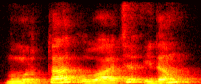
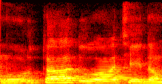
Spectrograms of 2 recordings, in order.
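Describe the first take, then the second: First: Uvacha and idam are said as separate words. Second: Uvacha and idam merge into one word. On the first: "इसको संधि तोड़ लें" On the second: "तो ये एक word है"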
